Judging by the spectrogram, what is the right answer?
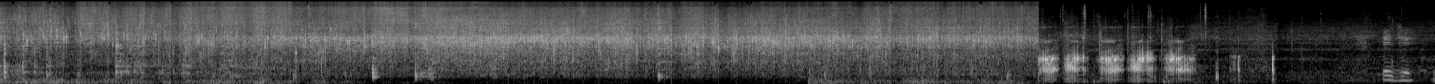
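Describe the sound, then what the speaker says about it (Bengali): Small tangra fish fry in hot oil with a loud, dense, continuous sizzle up close for about ten seconds; then the frying noise drops away, leaving quieter kitchen clatter and a brief voice. "বাকি মাছগুলো একসঙ্গেই ভাজা হয়ে যাবে।"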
